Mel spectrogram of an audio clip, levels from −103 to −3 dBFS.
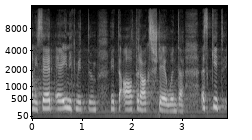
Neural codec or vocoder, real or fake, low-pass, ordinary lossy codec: none; real; 14.4 kHz; none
